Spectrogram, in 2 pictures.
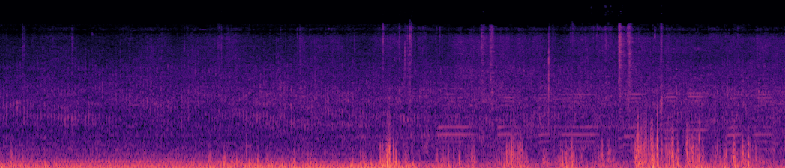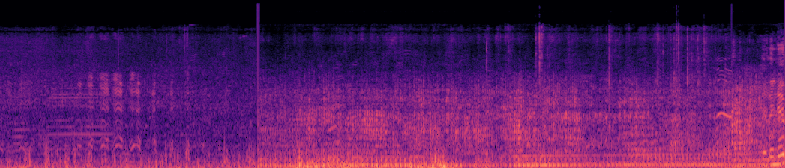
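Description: A vintage warplane maneuvers at a military aviation museum air show in Virginia Beach, its engine drone rising and falling as it passes in a steady loud roar, growing stronger near the end, with someone narrating over it.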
